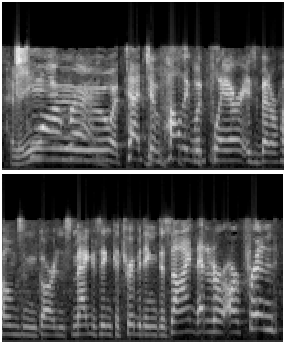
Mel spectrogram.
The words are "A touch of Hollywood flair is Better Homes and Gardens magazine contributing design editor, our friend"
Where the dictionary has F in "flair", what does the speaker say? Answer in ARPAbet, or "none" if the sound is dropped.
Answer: P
